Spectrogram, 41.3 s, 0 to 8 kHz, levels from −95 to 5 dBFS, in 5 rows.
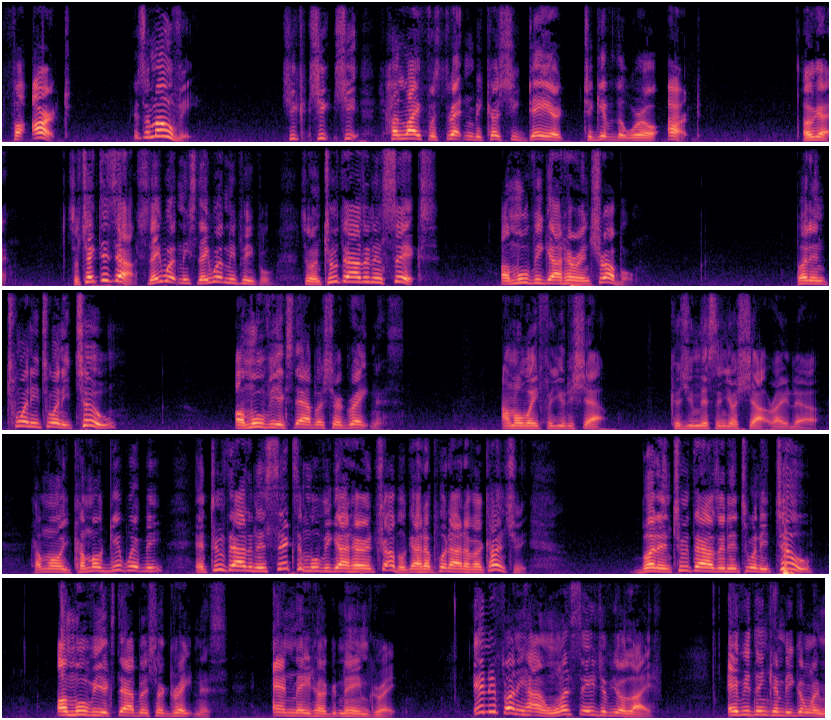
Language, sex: English, male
